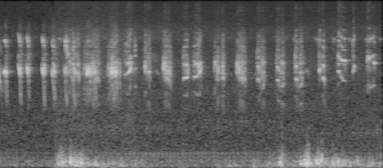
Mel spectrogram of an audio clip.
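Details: Eurasian reed warbler at Parque Natural El Fondo, Comunidad Valenciana, Spain, recorded on a Sony camcorder; continuous rhythmic chattering song of grating, churring notes repeated several times a second, with low thumps of handling noise.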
